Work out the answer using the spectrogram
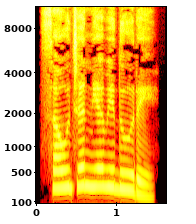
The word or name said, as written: ಸೌಜನ್ಯವಿದೂರೆ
